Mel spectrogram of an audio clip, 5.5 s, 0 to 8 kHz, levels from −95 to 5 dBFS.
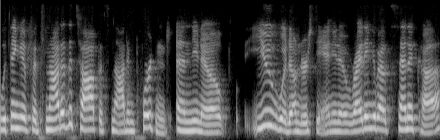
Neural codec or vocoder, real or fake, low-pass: none; real; 7.2 kHz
